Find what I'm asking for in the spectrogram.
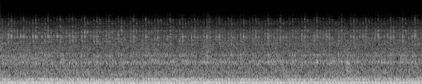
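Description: An old farm tractor engine runs steadily and loudly throughout, a continuous low idling rumble with a dense even drone and no talk over it.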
